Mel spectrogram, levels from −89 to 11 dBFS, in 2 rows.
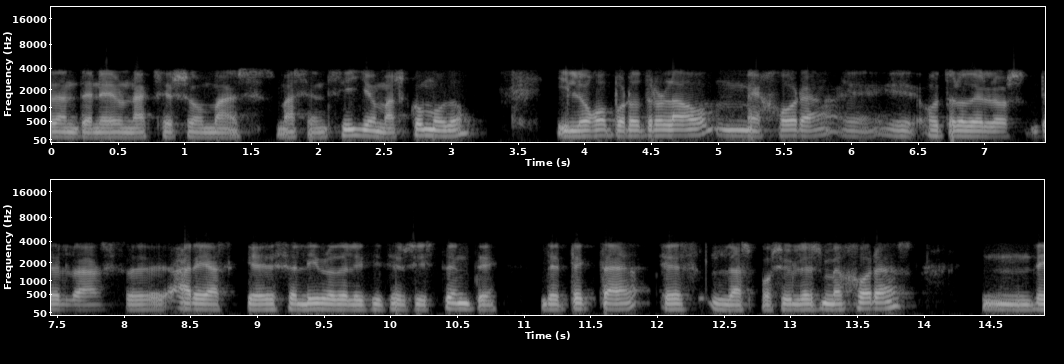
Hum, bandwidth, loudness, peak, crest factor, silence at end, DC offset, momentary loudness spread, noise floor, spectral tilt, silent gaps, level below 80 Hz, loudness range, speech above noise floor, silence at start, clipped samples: none; 4.1 kHz; -30 LUFS; -14 dBFS; 16 dB; 0 s; under 0.1%; 9 LU; -52 dBFS; -9 dB/octave; none; -66 dBFS; 2 LU; 23 dB; 0 s; under 0.1%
